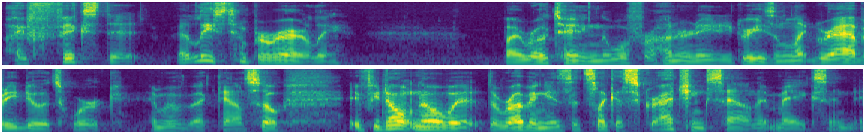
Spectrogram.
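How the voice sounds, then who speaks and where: A man with a fairly low voice walks through his DIY speaker project in an easygoing, rambling way. He trips over his words, restarts sentences, and fills pauses with ums as he explains. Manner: rambling, self-correcting, with frequent ums and stammered restarts. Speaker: DIY audio hobbyist showing his speaker build. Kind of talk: casual workshop show-and-tell.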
